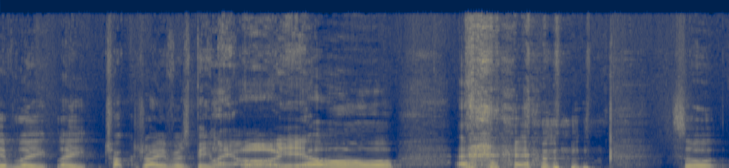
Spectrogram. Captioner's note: laughs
